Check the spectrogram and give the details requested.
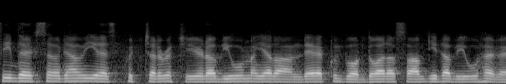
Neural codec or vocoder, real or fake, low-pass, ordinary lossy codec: codec, 16 kHz, 0.5 kbps, FunCodec, trained on LibriTTS, 25 frames a second; fake; 7.2 kHz; none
